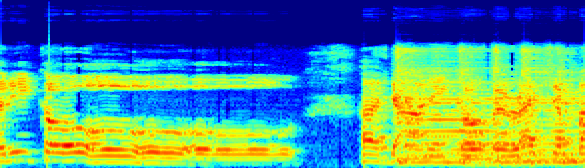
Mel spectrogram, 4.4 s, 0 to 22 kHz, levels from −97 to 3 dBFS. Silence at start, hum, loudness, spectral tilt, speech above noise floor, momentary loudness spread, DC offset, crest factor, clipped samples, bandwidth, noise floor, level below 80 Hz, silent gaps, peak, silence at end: 0 s; none; -13 LUFS; -4 dB/octave; 26 dB; 10 LU; under 0.1%; 14 dB; under 0.1%; 8 kHz; -39 dBFS; -60 dBFS; none; 0 dBFS; 0 s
